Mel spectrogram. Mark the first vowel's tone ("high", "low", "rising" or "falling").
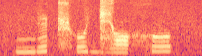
rising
